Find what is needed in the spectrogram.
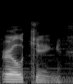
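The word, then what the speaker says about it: Erlking: Also, beans is pronounced Earl King, the name of the first of the fa king from the various Euro folk folklores. Earl King, I prefer my pronunciation.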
